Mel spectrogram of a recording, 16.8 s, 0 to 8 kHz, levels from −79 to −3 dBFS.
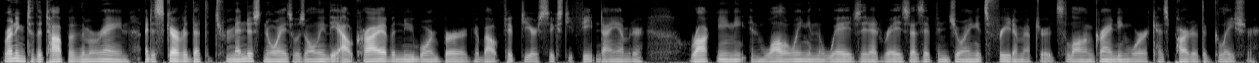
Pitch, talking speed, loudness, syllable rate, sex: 95 Hz, 185 wpm, -26 LUFS, 5.0 syllables/s, male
